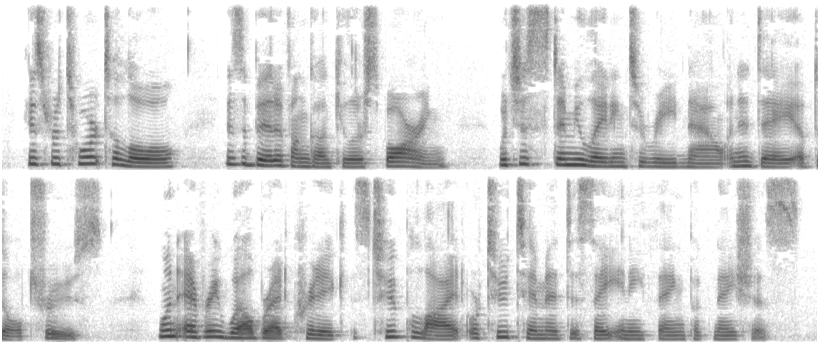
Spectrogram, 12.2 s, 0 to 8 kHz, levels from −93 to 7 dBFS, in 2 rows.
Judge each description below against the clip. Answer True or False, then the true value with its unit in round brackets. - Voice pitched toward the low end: False (195 Hz)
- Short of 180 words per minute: False (185 wpm)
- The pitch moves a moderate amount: False (7.2 semitones)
